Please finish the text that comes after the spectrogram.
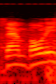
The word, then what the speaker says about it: Zamboni: how dry it is it's italian you should have pronounced it what does it call a zamboni zamboni machine and joe you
